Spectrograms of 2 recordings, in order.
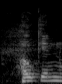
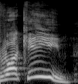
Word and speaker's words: Joaquin: I feel like if I did meet him, I was like, hey, Hoken, whatever the fuck. Yeah, no, it's easy. It's Joaquin.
